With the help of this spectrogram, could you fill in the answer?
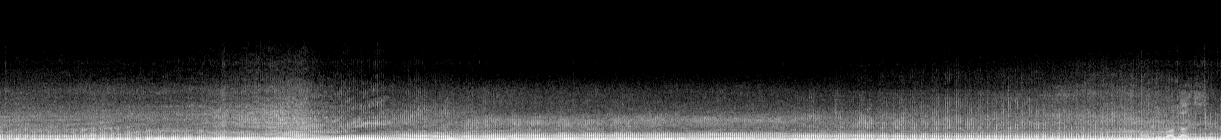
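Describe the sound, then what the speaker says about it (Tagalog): A motorcycle engine drones continuously and loud, labouring uphill with wavering pitch as it strains. "Hirap na hirap din yung motor."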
